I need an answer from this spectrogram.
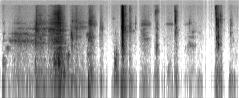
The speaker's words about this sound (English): No, because I've caught you. Eating lemon halves before for fun. Love it.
